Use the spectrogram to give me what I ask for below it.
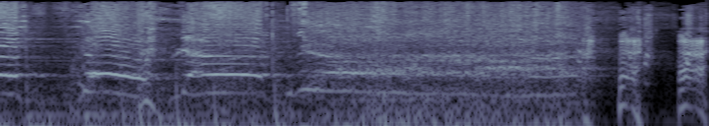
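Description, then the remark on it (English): A man yells and bellows in long, strained cries whose pitch rises and falls as a massive unseen ocean fish pulls his rod and reel out of his hands, over a constant rumbling background noise, finishing with a couple of short, abrupt shouts. “This is a guy getting his rod and reel pulled out of his hands by a massive unseen ocean fish.”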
